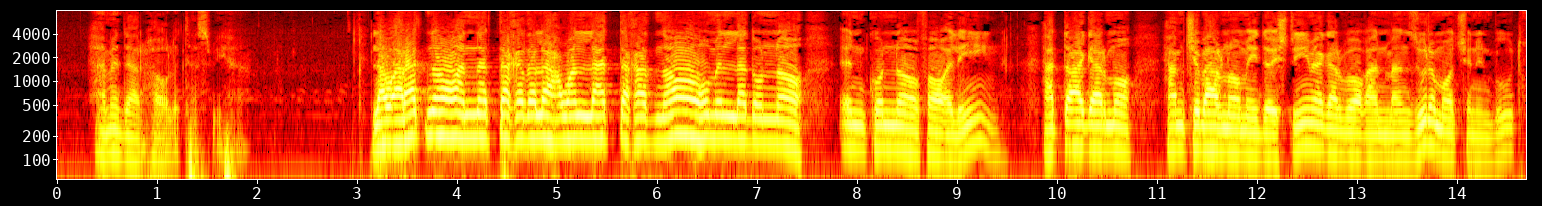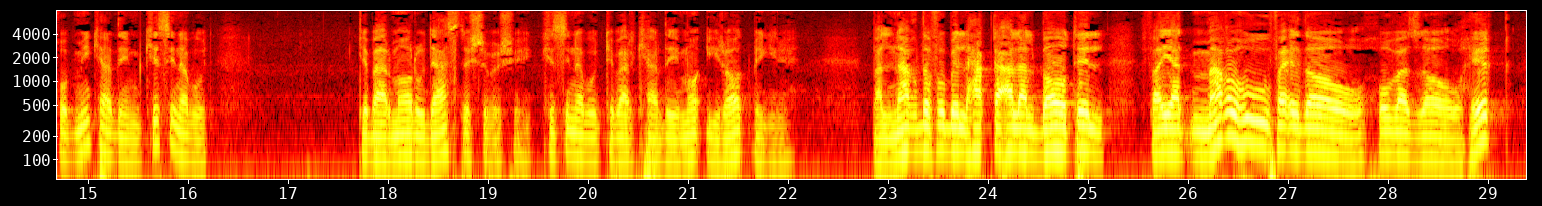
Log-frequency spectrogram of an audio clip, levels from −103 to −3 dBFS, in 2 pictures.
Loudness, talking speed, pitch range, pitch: -17 LUFS, 120 wpm, 100-140 Hz, 120 Hz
